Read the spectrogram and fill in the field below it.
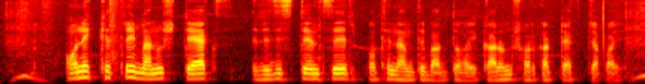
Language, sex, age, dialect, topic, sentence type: Bengali, male, 25-30, Northern/Varendri, banking, statement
